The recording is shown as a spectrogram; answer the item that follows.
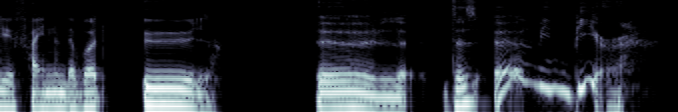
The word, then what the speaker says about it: Öl: Yes, I'm also maybe slightly exaggerating it when I pronounce the long one. So it's like Öl, Olivenöl.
